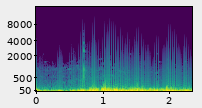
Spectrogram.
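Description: Low rumble of wind buffeting the microphone, with one short click of a putter striking a golf ball about two-thirds of a second in.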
